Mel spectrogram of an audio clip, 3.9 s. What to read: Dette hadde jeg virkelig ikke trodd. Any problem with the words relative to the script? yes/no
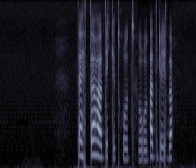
yes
